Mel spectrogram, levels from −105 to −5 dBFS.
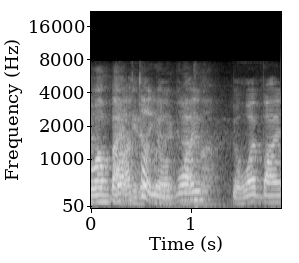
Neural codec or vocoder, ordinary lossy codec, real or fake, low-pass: none; none; real; none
